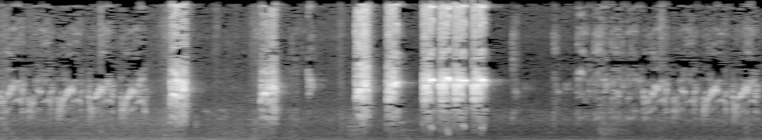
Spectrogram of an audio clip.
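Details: Sogon song opening with soft high twittering, then loud piercing chirps and a fast stuttering trill near the middle before fading back to faint twitters.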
